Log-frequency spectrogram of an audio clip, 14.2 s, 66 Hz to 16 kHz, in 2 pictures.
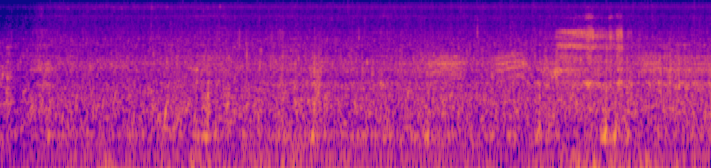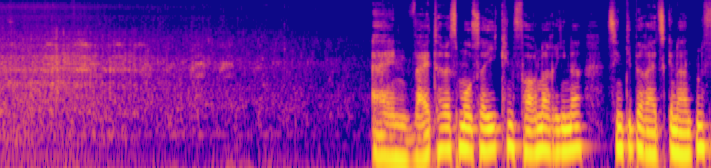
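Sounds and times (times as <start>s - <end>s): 
flowing river water: 0.0s - 11.0s
faint bird calls, possibly ducks: 4.2s - 10.0s
speech: 10.9s - 14.2s.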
